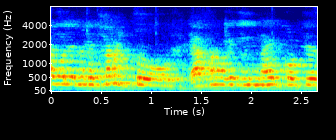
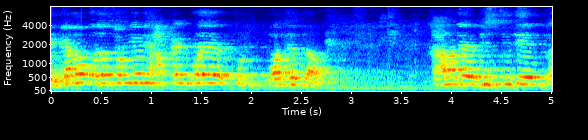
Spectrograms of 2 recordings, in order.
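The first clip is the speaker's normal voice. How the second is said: usual speaking voice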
